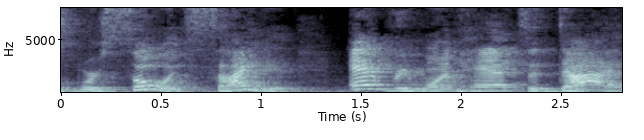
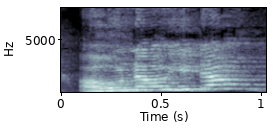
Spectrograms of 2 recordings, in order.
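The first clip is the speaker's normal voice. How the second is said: higher, louder defiant retort; indignant cry; 7 semitones higher, 5 dB louder than usual. A narrator's reading. Martians refuse to be overtaken, defiant cry. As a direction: snap back at the rivals. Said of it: "cried the Martians".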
